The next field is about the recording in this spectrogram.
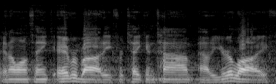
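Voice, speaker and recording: In a Southwest Virginia accent, a man talks at a very fast pace. His pitch is medium. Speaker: state energy official. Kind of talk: public meeting presentation. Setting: community meeting room with audience. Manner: halting.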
